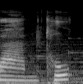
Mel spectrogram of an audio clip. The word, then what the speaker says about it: ทุกข์: ออก เสียง นะ คะ ความ ทุกข์ เวลา อ่าน ออก เสียง ขอ ไข่ การัน จะ ไม่ เอา มา ออก เสียง ด้วย นะ คะ คำ ต่อ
